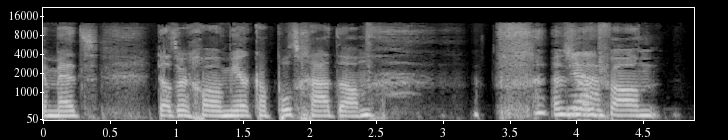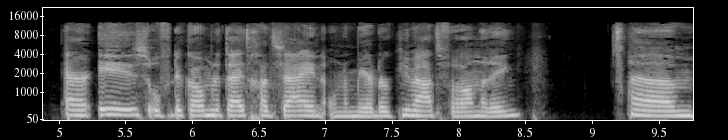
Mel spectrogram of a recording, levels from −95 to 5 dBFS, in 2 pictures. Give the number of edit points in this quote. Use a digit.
2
